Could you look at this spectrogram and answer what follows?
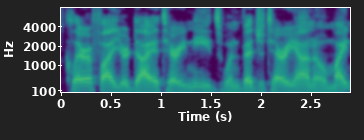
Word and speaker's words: vegetariano: I am vegetarian is soy vegetariano, pronounced soy vegetariano.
